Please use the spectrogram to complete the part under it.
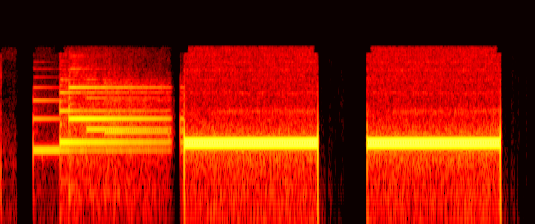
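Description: Telephone line tones while a call is being transferred: a buzzy, chord-like tone lasting about two seconds, then two long steady beeps of about two seconds each with a short silence between them.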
